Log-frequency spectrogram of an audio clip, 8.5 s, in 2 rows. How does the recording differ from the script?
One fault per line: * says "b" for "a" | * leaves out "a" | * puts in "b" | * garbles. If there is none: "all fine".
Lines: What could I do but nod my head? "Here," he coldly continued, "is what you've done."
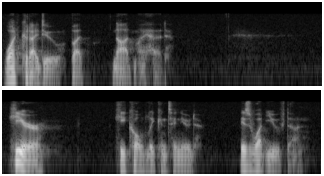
all fine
